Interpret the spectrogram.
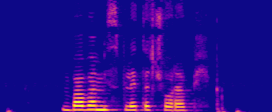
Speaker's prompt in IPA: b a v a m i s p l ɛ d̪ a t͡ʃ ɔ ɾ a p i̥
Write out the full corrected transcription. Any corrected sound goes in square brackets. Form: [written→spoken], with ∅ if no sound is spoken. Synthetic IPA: b a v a m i s p l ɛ [d̪→t̪] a t͡ʃ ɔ ɾ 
